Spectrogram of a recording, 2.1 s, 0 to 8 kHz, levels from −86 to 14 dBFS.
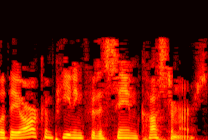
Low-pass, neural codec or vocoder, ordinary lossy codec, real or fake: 7.2 kHz; codec, 44.1 kHz, 7.8 kbps, Pupu-Codec; MP3, 24 kbps; fake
